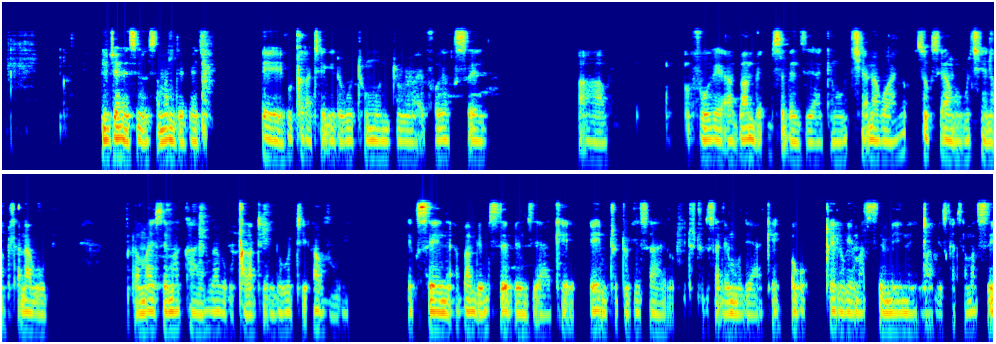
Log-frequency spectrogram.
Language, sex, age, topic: North Ndebele, male, 36-49, health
